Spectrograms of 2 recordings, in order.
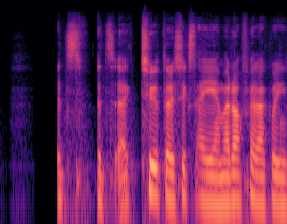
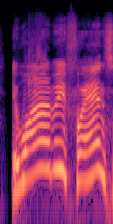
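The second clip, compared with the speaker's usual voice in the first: put-on high, hopeful kid voice, a bit louder; eager child asking; 9 semitones higher, 3 dB louder than usual. Larry asks his new friend, in a high hopeful kid voice. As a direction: ask it like a shy boy hoping for a yes. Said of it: "Larry asked".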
